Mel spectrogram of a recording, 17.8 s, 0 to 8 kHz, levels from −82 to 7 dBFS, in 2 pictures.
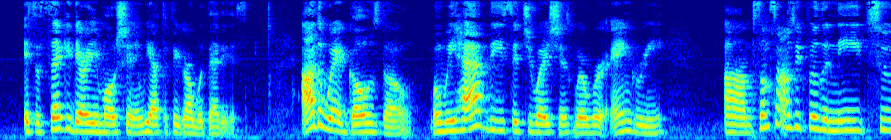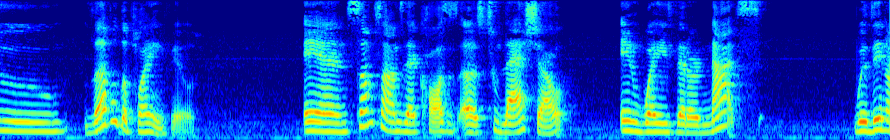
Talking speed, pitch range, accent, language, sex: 170 wpm, 170-220 Hz, American, English, female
